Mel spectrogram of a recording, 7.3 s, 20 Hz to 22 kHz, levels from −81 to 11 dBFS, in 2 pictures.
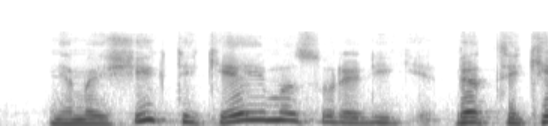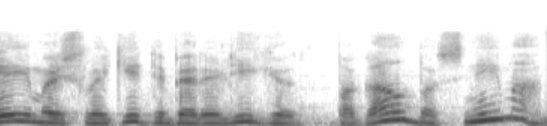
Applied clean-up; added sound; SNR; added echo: neural separator model SepFormer DNS4.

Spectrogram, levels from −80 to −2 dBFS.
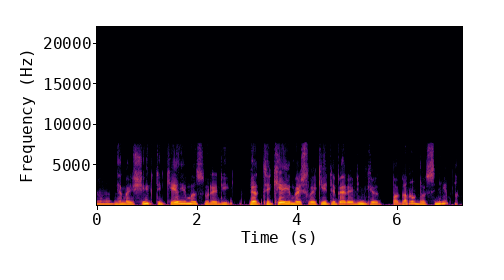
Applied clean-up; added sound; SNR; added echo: neural diffusion model UNIVERSE++.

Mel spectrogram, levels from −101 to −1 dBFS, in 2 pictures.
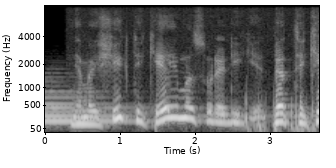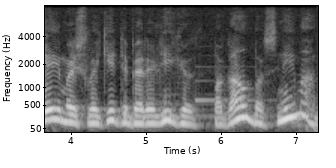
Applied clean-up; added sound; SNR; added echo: none; none; none; none.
